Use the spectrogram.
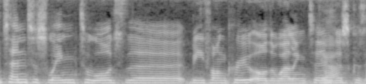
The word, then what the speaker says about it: boeuf en croûte: I'm like boeuf en croûte. Boeuf en croûte. In French, yeah.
